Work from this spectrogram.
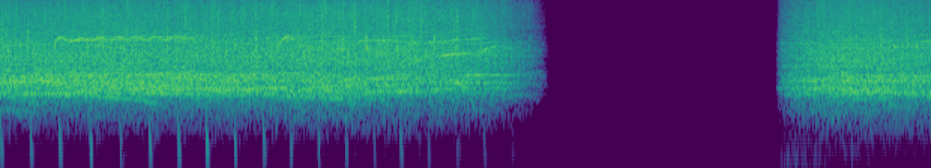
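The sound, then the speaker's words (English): A studio audience at a late-night comedy show applauds and cheers in a loud, steady wash of clapping. It cuts off into a couple of seconds of silence, then the applause returns just as full. “You guys are amazing. Give it up for yourselves.”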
